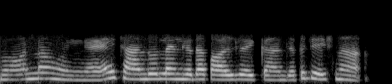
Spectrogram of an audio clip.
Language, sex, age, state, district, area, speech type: Telugu, female, 18-30, Telangana, Nalgonda, urban, conversation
